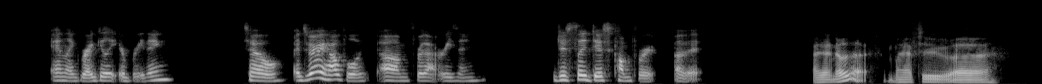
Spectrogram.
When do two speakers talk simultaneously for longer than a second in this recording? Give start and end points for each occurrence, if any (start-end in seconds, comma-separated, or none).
none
